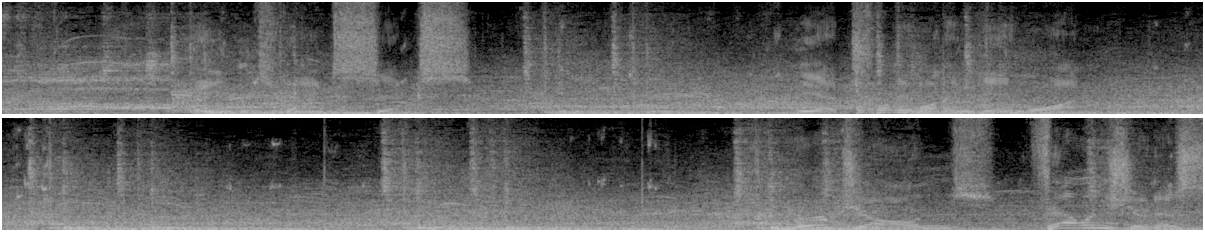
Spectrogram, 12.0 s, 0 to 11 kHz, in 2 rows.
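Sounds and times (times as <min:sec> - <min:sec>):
arena crowd noise: 0:00.0 - 0:12.0
shoes squeaking on court: 0:08.9 - 0:09.4.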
